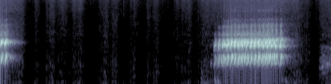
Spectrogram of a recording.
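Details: One loud pulsed trill lasting under a second, a gray treefrog mating call from a group of four frogs trying to mate, set between quiet pauses with a brief trill at each edge.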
